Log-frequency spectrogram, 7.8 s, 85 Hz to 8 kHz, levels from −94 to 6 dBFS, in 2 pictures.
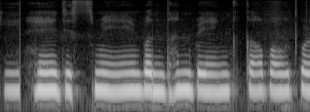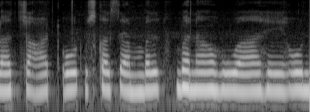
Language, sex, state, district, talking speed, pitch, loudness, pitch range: Magahi, female, Bihar, Gaya, 100 wpm, 205 Hz, -23 LUFS, 205-210 Hz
